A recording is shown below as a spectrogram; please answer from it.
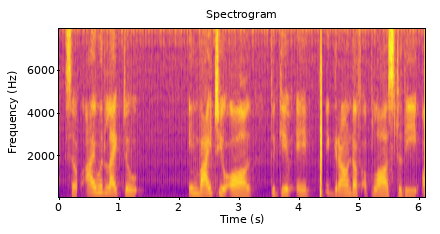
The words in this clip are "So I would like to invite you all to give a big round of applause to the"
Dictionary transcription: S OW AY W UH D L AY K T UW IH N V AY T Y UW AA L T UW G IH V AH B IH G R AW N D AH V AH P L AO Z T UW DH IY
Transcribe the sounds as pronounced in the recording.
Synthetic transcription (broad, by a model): S OW AY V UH D L AY K T UW IH N V AY T Y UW AA L T UW G IH V AH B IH G R AW N D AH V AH P L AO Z T UW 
